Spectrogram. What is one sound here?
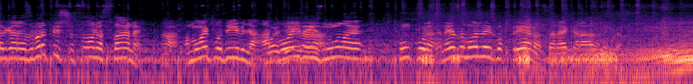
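A dirt bike engine revs in short, sharp bursts close by.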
